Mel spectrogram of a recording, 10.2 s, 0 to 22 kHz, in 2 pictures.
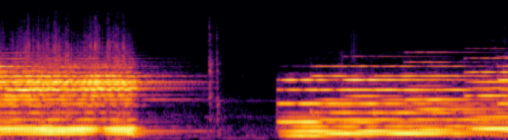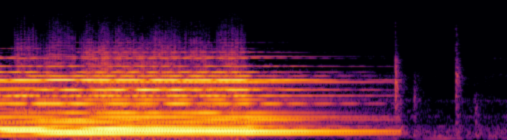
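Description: Roland D-50 synthesizer playing organ patches: a 'Synthy Organ' chord that stops about a second and a half in and dies away, then a church pipe-organ patch playing sustained chords from about three seconds in, cutting off shortly before the end. A few faint clicks follow.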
